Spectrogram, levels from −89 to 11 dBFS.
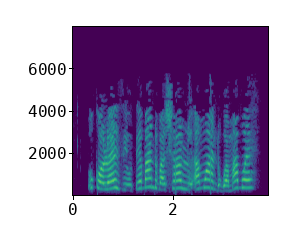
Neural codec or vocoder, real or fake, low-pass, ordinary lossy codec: none; real; 7.2 kHz; MP3, 24 kbps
